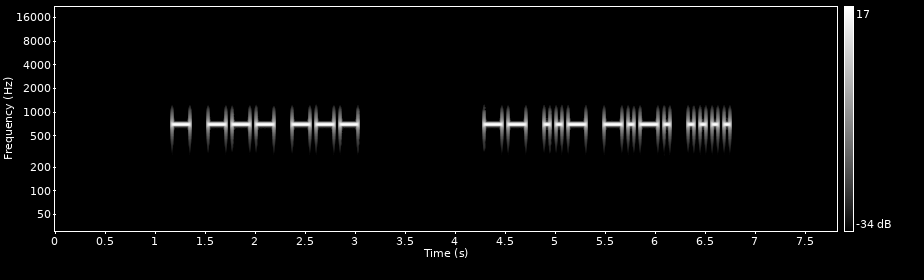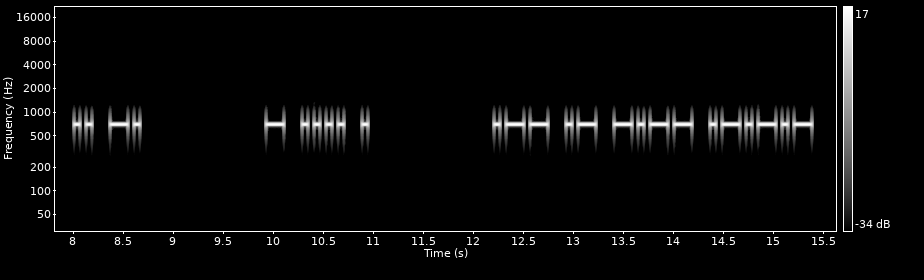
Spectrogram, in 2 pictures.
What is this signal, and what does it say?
Morse code, heard as a keyed tone, about 20 wpm, 700 Hz. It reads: TOO MUCH IN THE WAY.
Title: 3x Word-Spacing - Sentences from Top 200 Words - 20wpm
